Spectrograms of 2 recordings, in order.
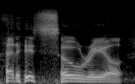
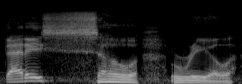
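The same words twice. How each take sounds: First: Slow, heartfelt agreement; emphatic agreement. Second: Very slow, stretched "so" and "real"; drawn-out agreement. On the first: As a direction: agree slowly, pitch gliding down. Agreeing emphatically, first take. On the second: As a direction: linger on each word, stretching "so". Repeats it more drawn out. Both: Real, not acted.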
